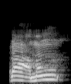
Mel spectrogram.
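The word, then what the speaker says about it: रामं: तो अनुस्वार का उच्चारण मम क्यों करेंगे? जब अनुस्वार लिखा है तो अनुस्वार ही उच्चारण करेंगे। और अनुस्वार का उच्चारण नासिका से होता है। राम अगर रा म के ऊपर अनुस्वार है तो राम ऐसा पढ़ेंगे।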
